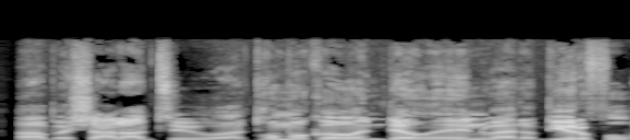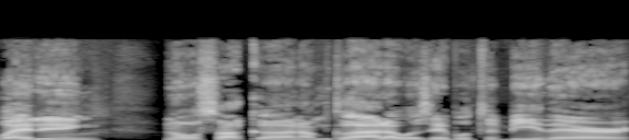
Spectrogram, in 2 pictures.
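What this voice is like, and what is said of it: Hoarse, worn-out voice. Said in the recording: “You can hear my voice. I was screaming a lot. My voice is a little bit shot.”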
